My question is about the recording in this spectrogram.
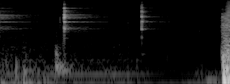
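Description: Drumsticks clicked together in a count-in: sharp, ringing clicks at a steady beat about three quarters of a second apart, two of them a little past the half-second and near the one-and-a-half-second mark.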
